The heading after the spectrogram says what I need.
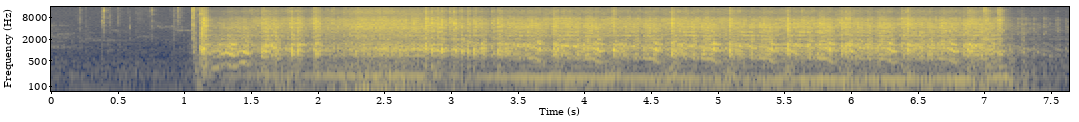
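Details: Alfa Romeo 90, first start after 22 years standing, new fuel pump just fitted: starter whirs steadily with quick cranking pulses, three or four a second, for six seconds; engine never fires.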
